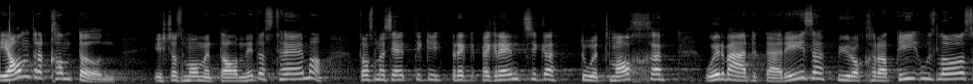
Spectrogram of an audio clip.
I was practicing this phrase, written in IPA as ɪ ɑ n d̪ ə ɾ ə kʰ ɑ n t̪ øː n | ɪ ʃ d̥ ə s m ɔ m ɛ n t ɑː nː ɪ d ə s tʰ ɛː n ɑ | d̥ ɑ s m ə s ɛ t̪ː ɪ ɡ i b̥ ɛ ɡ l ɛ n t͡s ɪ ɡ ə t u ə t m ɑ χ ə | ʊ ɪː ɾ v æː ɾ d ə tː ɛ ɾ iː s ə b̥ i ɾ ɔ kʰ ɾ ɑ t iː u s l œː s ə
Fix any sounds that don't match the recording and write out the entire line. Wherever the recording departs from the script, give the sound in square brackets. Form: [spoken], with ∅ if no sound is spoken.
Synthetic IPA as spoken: ɪ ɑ n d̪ ə ɾ ə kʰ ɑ n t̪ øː n | ɪ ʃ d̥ [ɑ] s m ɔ m ɛ n t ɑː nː ɪ d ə s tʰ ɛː [m] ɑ | d̥ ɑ s m ə s ɛ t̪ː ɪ ɡ i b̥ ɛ ɡ [ɾ] ɛ n t͡s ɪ ɡ ə t u ə t m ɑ χ ə | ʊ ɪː ɾ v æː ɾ d ə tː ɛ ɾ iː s ə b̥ [y] ɾ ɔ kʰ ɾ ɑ t iː u s l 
